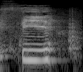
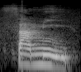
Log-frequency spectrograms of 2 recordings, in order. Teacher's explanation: So fille rather than fille, famille rather than famille, and gentil rather than gentille. We are not pronouncing those L's outright.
